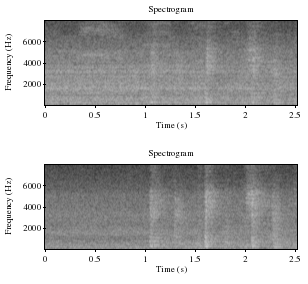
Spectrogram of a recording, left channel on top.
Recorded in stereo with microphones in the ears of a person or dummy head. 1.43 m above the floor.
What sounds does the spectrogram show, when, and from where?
1.0 s footsteps: 70° right (ahead or behind), 5 m; by 2.5 s 65° right (ahead or behind), 4.5 m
